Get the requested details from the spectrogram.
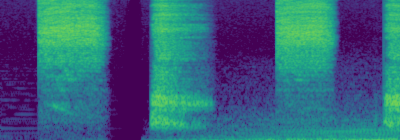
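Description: Several deep, airy breaths in and out as part of a breathing exercise, each a broad hissing rush lasting about half a second, with a low rumble building underneath toward the end.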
